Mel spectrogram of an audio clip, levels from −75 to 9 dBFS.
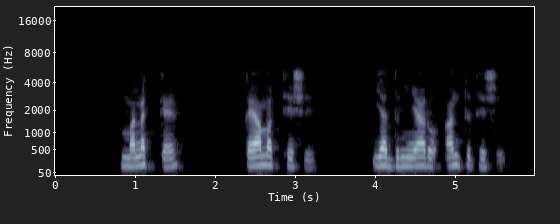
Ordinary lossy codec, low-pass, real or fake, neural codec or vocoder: Opus, 64 kbps; 5.4 kHz; real; none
